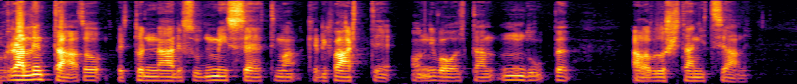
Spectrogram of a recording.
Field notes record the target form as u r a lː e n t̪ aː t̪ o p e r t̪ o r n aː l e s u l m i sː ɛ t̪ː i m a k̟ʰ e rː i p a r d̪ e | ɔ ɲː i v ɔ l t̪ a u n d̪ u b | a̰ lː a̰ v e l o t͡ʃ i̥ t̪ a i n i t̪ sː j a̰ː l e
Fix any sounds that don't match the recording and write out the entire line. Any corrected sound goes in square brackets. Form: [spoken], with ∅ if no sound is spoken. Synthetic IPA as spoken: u r a lː e n t̪ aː t̪ o p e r t̪ o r n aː [ɾ] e s u l m i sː ɛ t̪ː i m a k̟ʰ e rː i p a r [t̪] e | ɔ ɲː i v ɔ l t̪ a u n d̪ u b | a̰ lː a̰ v e l o t͡ʃ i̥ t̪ a i n i t̪ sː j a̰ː l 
